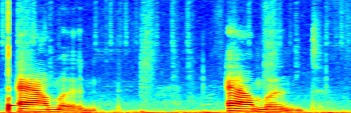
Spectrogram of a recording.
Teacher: we don't say the l sound it's like silent l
